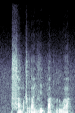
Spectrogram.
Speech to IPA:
sa˨˩mkra˩˦j li˦˥ʔpa˨˩k̚ru˧a̯

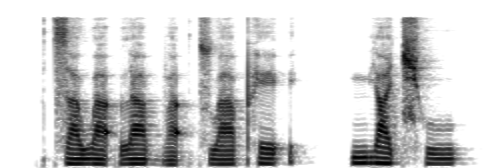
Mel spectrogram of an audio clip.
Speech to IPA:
t͡sa˧wa˨ʔla˧ ba˨ʔt͡swa˧pʰe˦ʔ | mja˥˧t͡ɕʰu˧

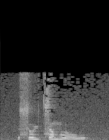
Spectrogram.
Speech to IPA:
sɵ˥ɥt͡sɐ˥mlo˨˥w

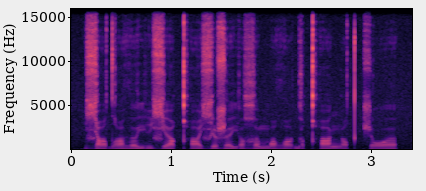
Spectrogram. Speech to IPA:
ʑa˦˨dˤə˨jðə˦ ji˦ʑɛ˦ɐ̯qʰa˨ ʑə˦ʐɛ˧jə˨ʁɘ˦ mɘ˦ðˤi˨ɡə˦qʰa˦ ŋɛ˨tˤt͡ʃɔ˧ɐ̯

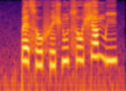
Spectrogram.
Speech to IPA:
k͡pɛ˦so˧fe˧ʃũ˦ so˦ ʃa˦mi˧

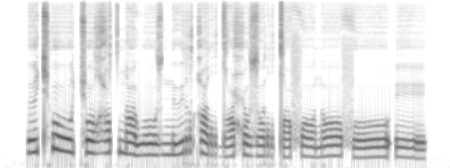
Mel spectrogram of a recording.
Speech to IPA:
ɘcʰoːco ʁɘtˤnawoːz nɨrqar dˤɐħozɔr tˤɐfɔːnɔː foːʔeː

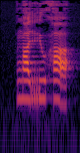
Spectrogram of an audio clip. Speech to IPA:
ŋarʲuha

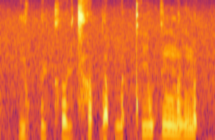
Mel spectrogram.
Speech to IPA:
jʊ˧k̚ɵ˨˥ɥ kʰɵ˨˧ɥt͡sʰɐ˧p̚lɐ˨p̚n̪ɐ˥t̚ pʰiː˥wkɪ˥ŋn̪ɐ˨˥ŋ n̪ɵ˨t̚

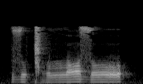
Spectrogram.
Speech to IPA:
zuɡ͡ǁolːɔ zo

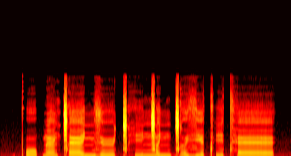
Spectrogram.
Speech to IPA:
pʼo˨ɓɛ̃˨ ǀɛː˦ɲzʏː˨ǀʰi˨ŋ͡ǀə˦ɲ ɡ͡ǀə˨ zʲɛ˦tʼi˦ tʰɛː˨

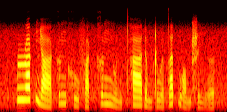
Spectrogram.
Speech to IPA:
ɹa˦˥k̚ɲaː˨˩kə˧ŋ xu˨˩fa˨˩k̚ xə˧ŋɲu˨˩˨n t̪ʰaː˧ɗə˨˩mʈu˨˩ə̯t̪a˦˥t̚ wɔ˨˩˦mʂi˨˩˨ə̯

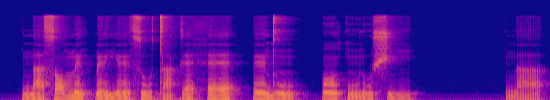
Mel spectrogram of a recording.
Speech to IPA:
na˧sɔ˦mɛ̃˦˨k͡pɛ̃˧ jɛ̃˧su˦ da˧kɛ˦ hɛ˦ | ɛ̃˦dũ˦˨ | ɔ̃˧kũ˨ɾu˨˦ ʃi˦ | na˨

